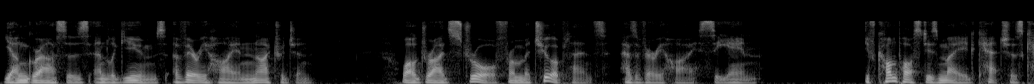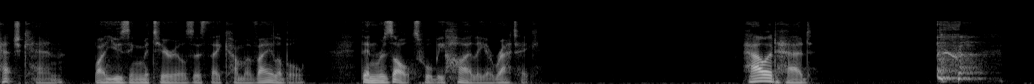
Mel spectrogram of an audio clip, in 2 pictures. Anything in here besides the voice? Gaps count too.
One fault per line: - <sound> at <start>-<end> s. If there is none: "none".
- cough at 19.7-20.4 s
